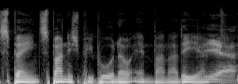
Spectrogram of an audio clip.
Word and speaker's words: Empanadilla: Empanadilla. – Empanadilla.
